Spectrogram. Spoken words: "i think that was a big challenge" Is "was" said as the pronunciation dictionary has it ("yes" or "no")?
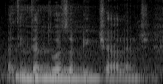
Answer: yes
